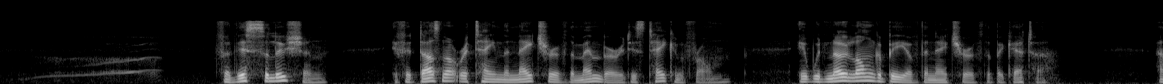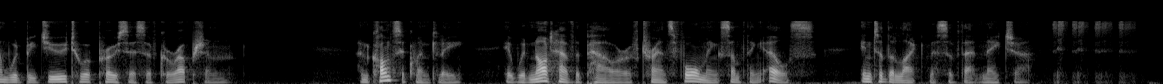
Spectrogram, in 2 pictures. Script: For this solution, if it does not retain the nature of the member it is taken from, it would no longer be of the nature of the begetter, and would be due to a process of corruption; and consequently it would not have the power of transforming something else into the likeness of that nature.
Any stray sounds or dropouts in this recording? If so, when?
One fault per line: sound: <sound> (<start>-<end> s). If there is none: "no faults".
sound: breath (0.1-1.7 s)
sound: laugh (22.2-23.0 s)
